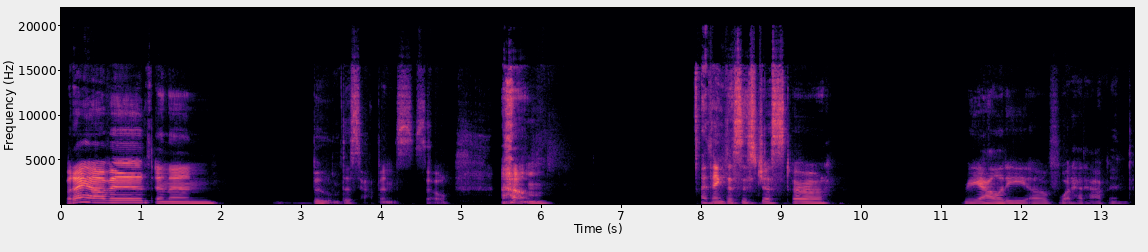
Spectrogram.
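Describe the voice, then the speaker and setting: A woman's voice: sits low, extremely slow, pauses often. A woman livestream host chatting casually to her viewers in an informal, gushing way. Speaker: game livestream host, VTuber.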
